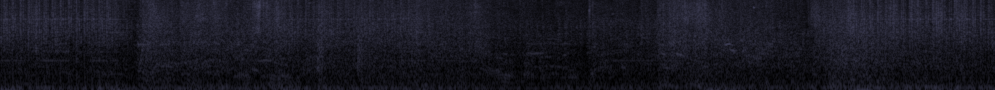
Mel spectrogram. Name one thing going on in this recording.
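An explosion bursts and crackles.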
